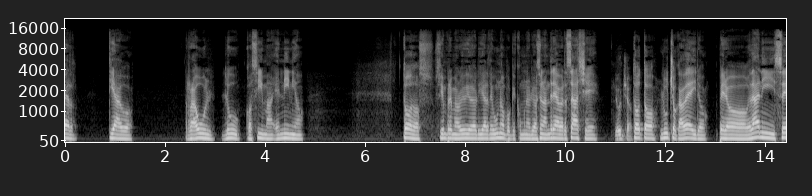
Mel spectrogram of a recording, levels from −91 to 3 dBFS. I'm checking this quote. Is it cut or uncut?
cut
